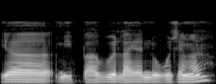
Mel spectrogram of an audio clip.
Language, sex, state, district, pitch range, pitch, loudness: Wancho, male, Arunachal Pradesh, Longding, 105-115 Hz, 110 Hz, -15 LUFS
